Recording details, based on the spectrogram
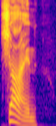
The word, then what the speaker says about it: Shein: And a California federal court just hit the clothing company Shein, sometimes pronounced Shine, with a RICO lawsuit.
